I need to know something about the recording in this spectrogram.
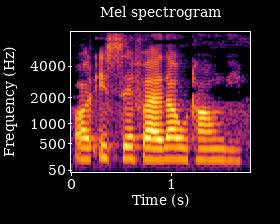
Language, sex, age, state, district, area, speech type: Urdu, female, 18-30, Bihar, Gaya, urban, spontaneous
